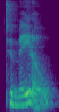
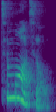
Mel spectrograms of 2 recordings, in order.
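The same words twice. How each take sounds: First: It is said in an American accent. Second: It is said in a British accent. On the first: "while Americans might say tomato" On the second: "Brits say tomato"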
